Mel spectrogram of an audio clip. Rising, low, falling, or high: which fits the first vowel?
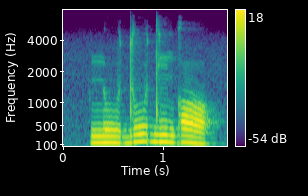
low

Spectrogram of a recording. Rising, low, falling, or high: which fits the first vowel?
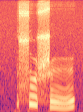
falling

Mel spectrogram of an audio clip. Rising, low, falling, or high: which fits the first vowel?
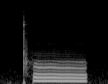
low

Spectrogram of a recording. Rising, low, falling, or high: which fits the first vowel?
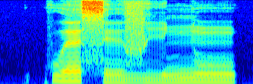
high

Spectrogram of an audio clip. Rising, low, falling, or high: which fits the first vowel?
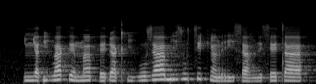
low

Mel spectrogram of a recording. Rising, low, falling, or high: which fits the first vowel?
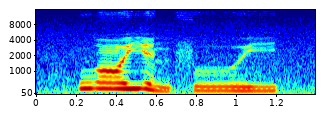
high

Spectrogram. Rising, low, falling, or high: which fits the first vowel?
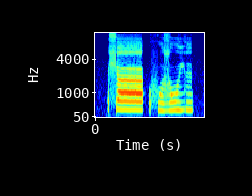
high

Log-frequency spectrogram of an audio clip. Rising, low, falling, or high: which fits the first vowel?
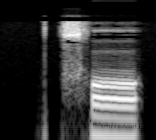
high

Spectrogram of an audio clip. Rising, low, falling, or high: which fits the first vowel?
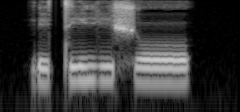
low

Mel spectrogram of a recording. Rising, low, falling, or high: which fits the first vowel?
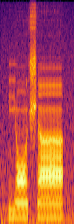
high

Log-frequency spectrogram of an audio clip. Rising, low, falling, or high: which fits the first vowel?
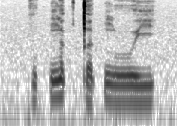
rising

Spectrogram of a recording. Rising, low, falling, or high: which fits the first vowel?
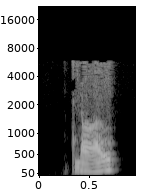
rising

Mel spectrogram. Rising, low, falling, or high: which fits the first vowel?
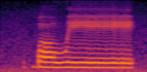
low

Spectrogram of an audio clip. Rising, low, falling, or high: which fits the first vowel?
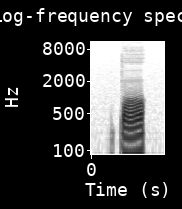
rising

